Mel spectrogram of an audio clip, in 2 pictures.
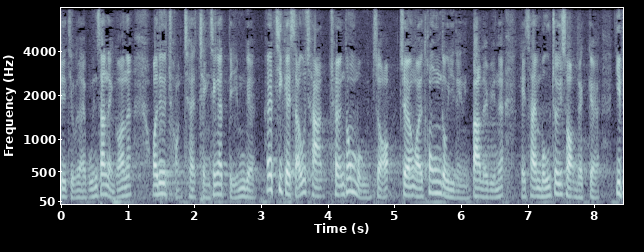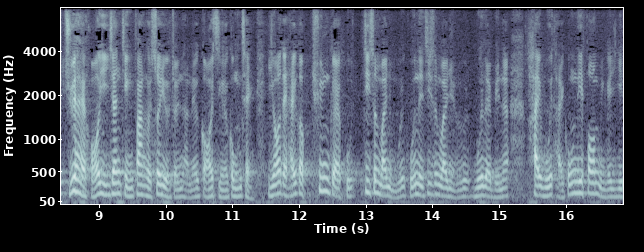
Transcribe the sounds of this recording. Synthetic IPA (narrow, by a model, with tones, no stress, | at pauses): i˨˧t̪ʰiː˨˩wtlɐ˨jpuː˨˥nsɐ˥nlɐ˨˩jkɔː˨˥ŋlɛː˥ | ŋɔː˨˧t̪e˨ji˧˨˩t͡sʰɪ˨˩ŋsɪ˥ŋjɐ˥t̚t̪iː˨˥mkɛ˧hɐ˥jɐ˥t̪ʰiː˧˥kɛː˧sɐ˨˥wt͡sʰaː˧t̚t͡ʃʰœː˧ŋt̪ʰʊ˥ŋmo˨˩wt͡sɔː˨k̚t͡ʃœː˧ŋɔː˨jt̪ʰʊ˥ŋt̪o˧wjiː˨lɪ˨˩ŋlɪ˨˩ŋpaː˧t̚lɵ˨˧ɥpiː˨˩nlɛː˥kʰe˨˩jsɐ˨thɐ˨jmo˨˧wt͡ʃɵ˥ɥsɔː˧k̚lɪ˨kːɛ˧ | jiː˨˩p̚t͡ʃyː˨˥hɐ˨jhɔː˨˥jiː˨˧jɐ˥nt͡sɪ˧ŋfaː˥nkʰɵ˧sɵ˥ɥjiː˧wt͡sɵ˧nsʰɐ˨˩ŋni˥˧kɔː˨˥jsiː˨nkɛː˧kʊ˥ŋt͡sʰɪ̰˨˩ŋ | jiː˨ŋɔ˨˧e˨jɦɐ˨˥jkɔː˧tʰyː˥nkɛː˧ku˨˥t͡siː˥sɵ˧˥nwɐ˨˥jyː˨˩nwu˨˧jkuː˨˥nle˨˧jt͡siː˥sɵ˧˥nwɐ˨˥jyː˨˩wuː˨˥jlɵ˨˧ɥpiː˨nɛː˥ | hɐ˨jwuː˨˧jt̪ʰɐ˨˩jkʊ˥ŋniː˥fɔː˥ŋmiː˨nkɛː˧jiː˨˩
